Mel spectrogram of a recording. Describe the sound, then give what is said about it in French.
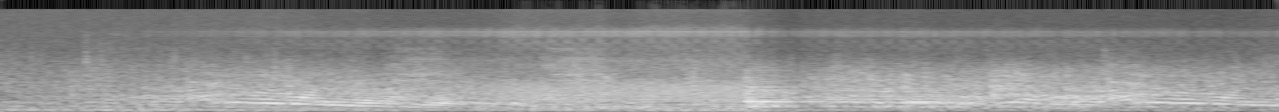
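A car engine hums as the car arrives and stops, its pitch rising and falling as it revs and shifts, steady and fairly loud throughout with no voices. “arrive en voiture. Sort de voiture.”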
